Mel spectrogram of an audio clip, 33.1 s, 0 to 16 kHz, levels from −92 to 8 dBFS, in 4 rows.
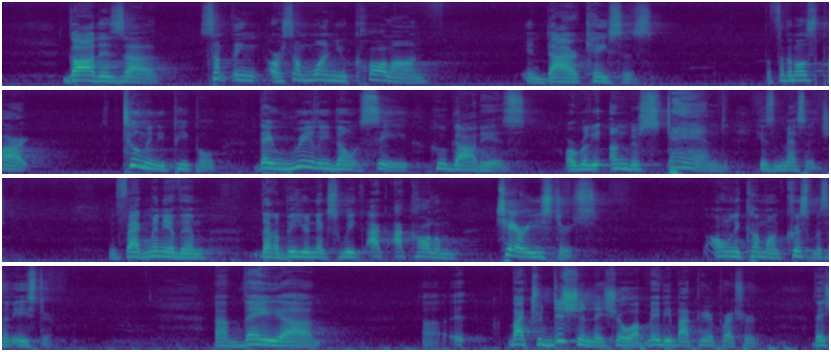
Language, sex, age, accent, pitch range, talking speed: English, male, 50-69, American, 110-165 Hz, 125 wpm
